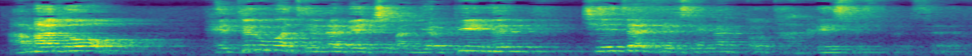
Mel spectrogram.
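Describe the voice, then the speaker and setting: A man with a high voice preaches a sermon, asking his congregation questions and acting out the lines he quotes. His voice comes from well off the mic and rings through a very reverberant hall. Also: fairly quick. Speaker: pastor. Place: large echoey hall used for a church service. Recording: very echoey room, voice from far off the mic.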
